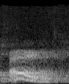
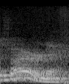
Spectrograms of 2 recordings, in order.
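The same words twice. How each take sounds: First: Said in the usual way. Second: "foreigner" drawled like "fernner", r-coloured, middle syllable dropped; southern pronunciation. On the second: Shown as a demonstration. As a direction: say "foreigner" the southern way as "fer-ner". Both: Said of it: "That's my southern accent".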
